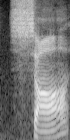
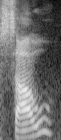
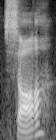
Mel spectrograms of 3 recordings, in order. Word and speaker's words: saw: word right here is saw instead of sau it is saw so okay very good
